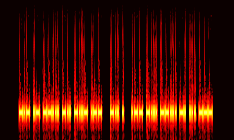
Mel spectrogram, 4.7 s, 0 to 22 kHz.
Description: Morse code, heard as a keyed tone, about 51 wpm, 700 Hz. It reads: KA7DXW DE WB7NSO
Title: USA Callsign DE Callsign 50wpm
